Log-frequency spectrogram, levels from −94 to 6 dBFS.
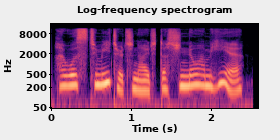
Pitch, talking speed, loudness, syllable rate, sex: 215 Hz, 280 wpm, -15 LUFS, 5.8 syllables/s, female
